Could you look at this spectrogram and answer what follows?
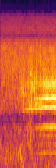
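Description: Cattle lowing on an Old West ranch, a single drawn-out moo that swells toward the end, moderately loud against a quiet background.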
